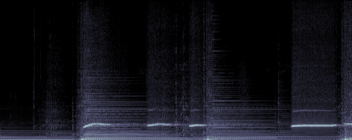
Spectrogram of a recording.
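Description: Acoustic guitar strummed in two slow chords about a second and a half apart, each left to ring, with a whistled melody over them in short held notes.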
